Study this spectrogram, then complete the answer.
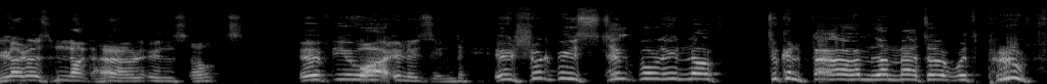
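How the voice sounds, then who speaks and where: Putting on a character voice, a man speaks at a very slow pace with a high pitch and very wide pitch swings. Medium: game stream. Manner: pompous, theatrical.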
